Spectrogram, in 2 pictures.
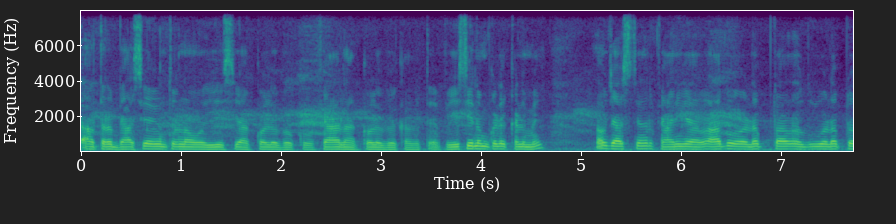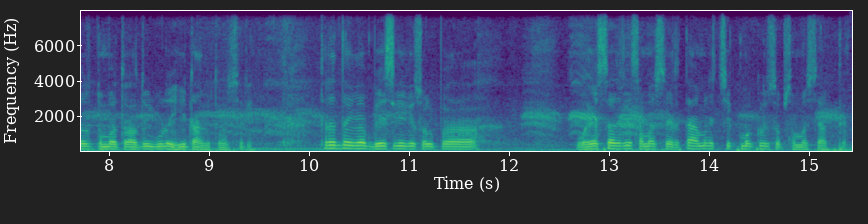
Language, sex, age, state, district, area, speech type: Kannada, male, 30-45, Karnataka, Koppal, rural, spontaneous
